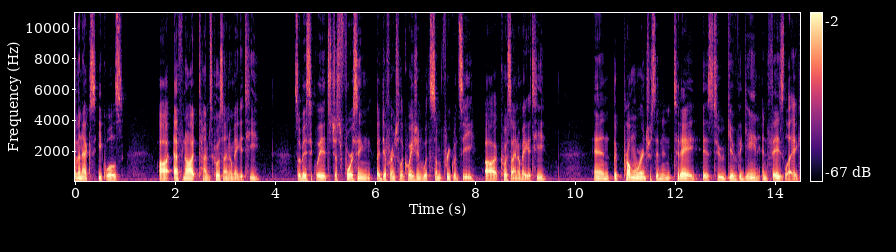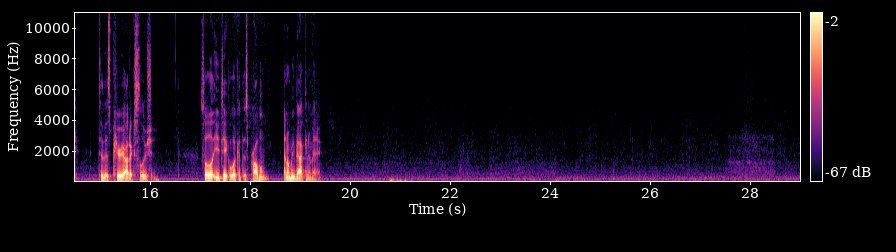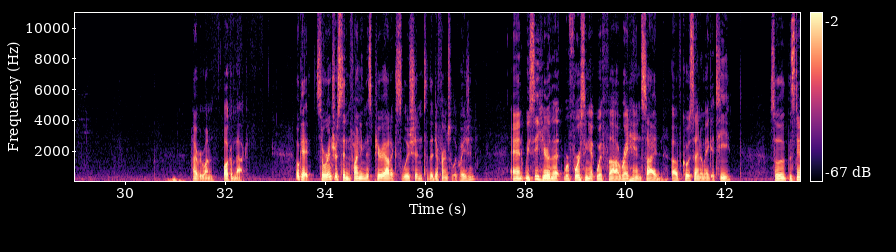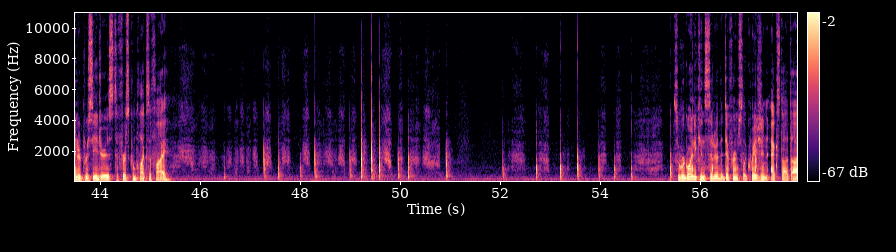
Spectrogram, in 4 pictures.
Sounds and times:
Writing: 45.4s - 51.1s, 52.0s - 57.2s.

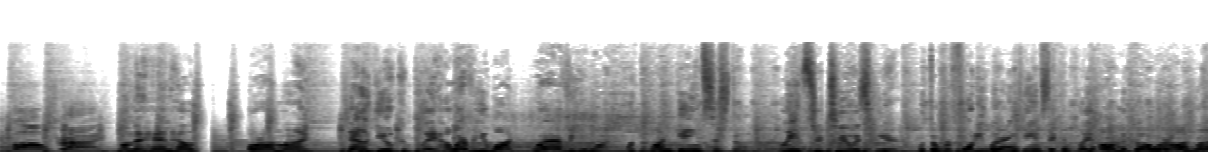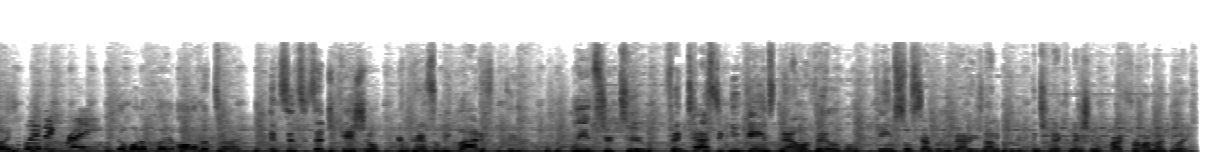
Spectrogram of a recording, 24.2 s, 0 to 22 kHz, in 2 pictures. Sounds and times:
Music: 0.0s - 24.1s
Speech: 0.1s - 24.0s.

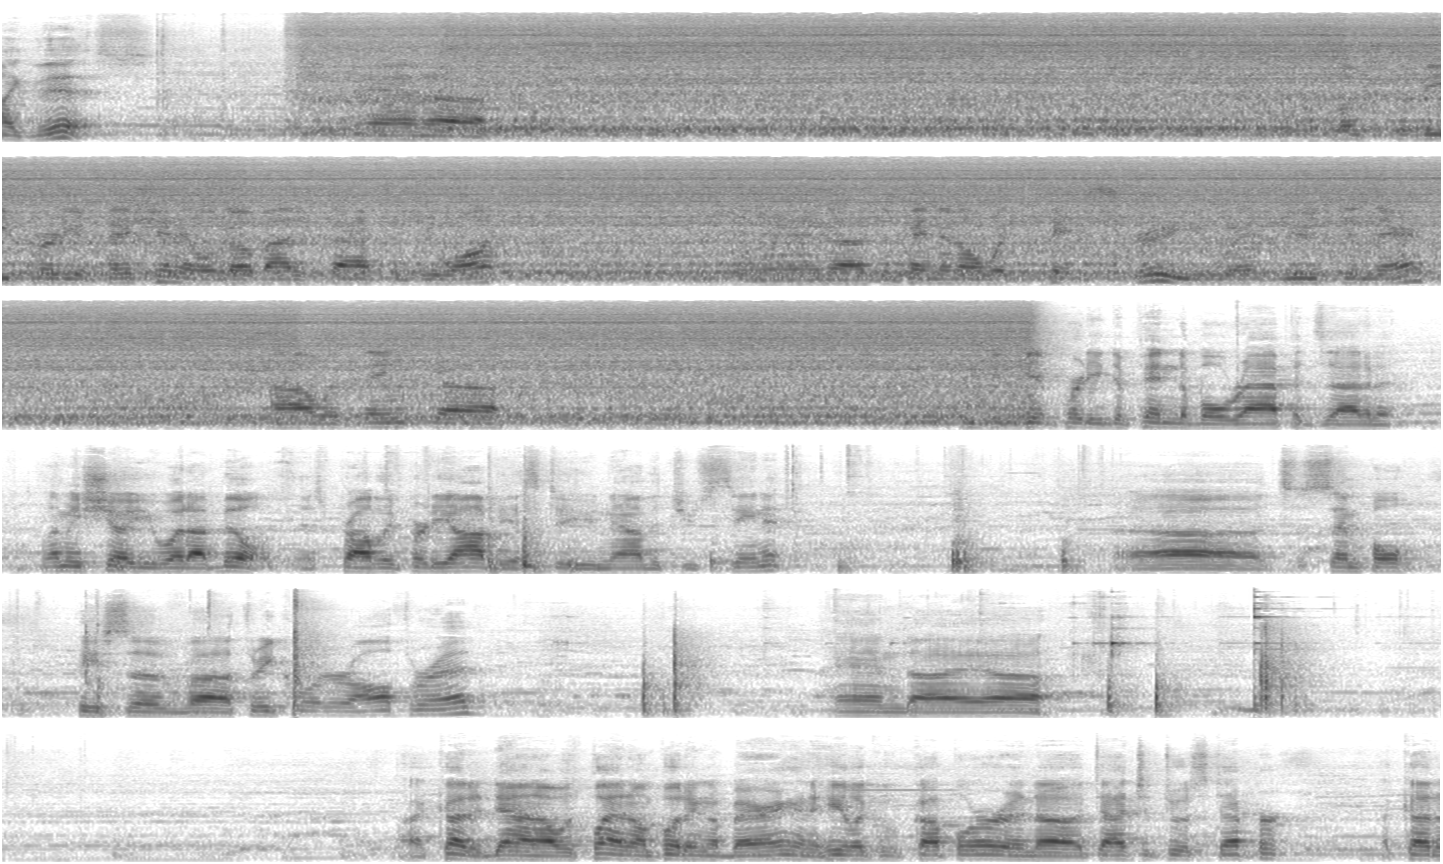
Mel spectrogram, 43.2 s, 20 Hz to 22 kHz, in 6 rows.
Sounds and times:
Speech: 1.8s - 2.5s, 10.9s - 14.3s, 15.7s - 16.9s.

